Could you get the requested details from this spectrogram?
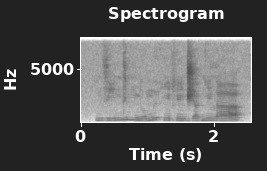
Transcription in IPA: n z i n d i m ɲ o m ɨ h ĩ ɬ ẽ d͡ʒ ɐ ɡ ĩ l a

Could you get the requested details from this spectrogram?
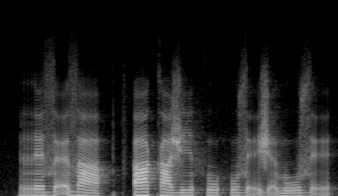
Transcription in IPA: r e z ɛ̰ z a | t͡sʼ a k a ʒ i θ u h u z ḛ ʒ ɛ̰ ð u z ḛ

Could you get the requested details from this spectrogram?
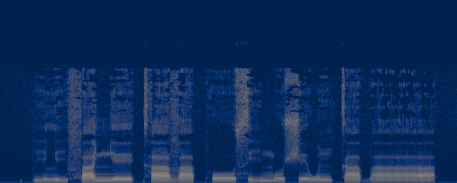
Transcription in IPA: p i˨ l i˨ f a˦ ɲ eː˦ kʰ a˦ v a˨ pʰ oː˦ s i˦ m ʊ˦˨ ʃ e˦ w ĩ˦ k a˦ b aː˨

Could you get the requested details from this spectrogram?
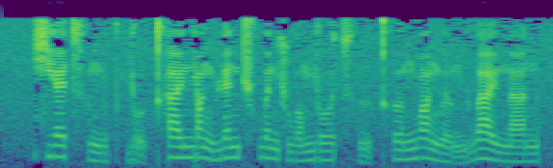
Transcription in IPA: ɕ j ɛ˥ t͡sʰ ɤ˨ ŋ l u˩ pʰ j o̰˨˩ ʊ̯ kʰ a˥ ɪ̯ n̪ j ɑ˥˩ ŋ l ɥ ɛ˥ n ʈ͡ʂʰ w ə˥˩ n ʂ w ɔ˧˥ m j o˥ ʊ̯ t͡sʰ ɹ̩˨˩ kʰ ɤ˥ n̪ w ɑ˥˩ ŋ l ɤ̰˨˩ ŋ ɻ w a˥˩ ɪ̯ n̪ a˥ n

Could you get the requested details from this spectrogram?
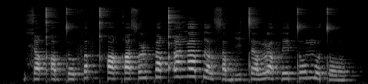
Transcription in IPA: x i˨ qʼ a˨ b t o˨ f ɐ˦ f qʰ a˧ q ɐ˧ s o˦ ɭ p e˦ qʼ i˦ ŋ a˦ p i˨ lˠ s ɐ˨ b i˧ t e˨˦ lˠ ɭ ɐ˨ f e˦˨ t o˦ m o˨ t o˨

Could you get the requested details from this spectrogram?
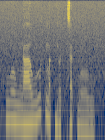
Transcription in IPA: w o˧ w ŋ aː˨˧ w uː˥ t̚ m ɐ˧ k̚ j ɵ˨˥ t̚ s ɐ˧ t̚ w o˨˩ w

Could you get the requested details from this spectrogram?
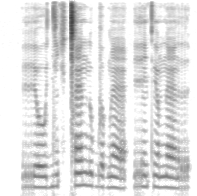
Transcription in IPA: rʲ o u̯ dʲ ɛ̃ ç ǀ ɛ̃ n u b ə b ɛ̃ | rʲ ɛ̃ tʲ ɔ̃ n ɛ̃ r

